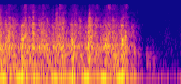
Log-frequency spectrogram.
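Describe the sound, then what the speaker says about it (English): Sewing machine running a zigzag stitch across a small piece of napkin fabric, a steady rapid mechanical chatter close by for over a second before it stops and fades to quiet. "I like to sew a little straight and then do a little zigzag stitch on it"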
